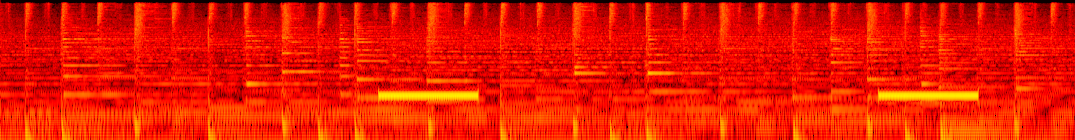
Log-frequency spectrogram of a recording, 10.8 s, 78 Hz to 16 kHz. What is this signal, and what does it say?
Ringback tone (Europe, 425 Hz), with noise.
